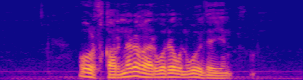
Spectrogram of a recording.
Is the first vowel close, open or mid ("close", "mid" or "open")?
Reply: close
